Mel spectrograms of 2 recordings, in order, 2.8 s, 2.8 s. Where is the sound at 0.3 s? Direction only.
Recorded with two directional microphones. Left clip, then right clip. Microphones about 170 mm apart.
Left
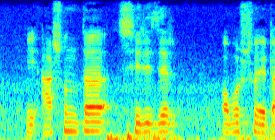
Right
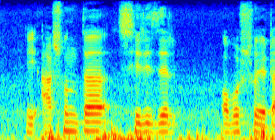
25° right (ahead or behind).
